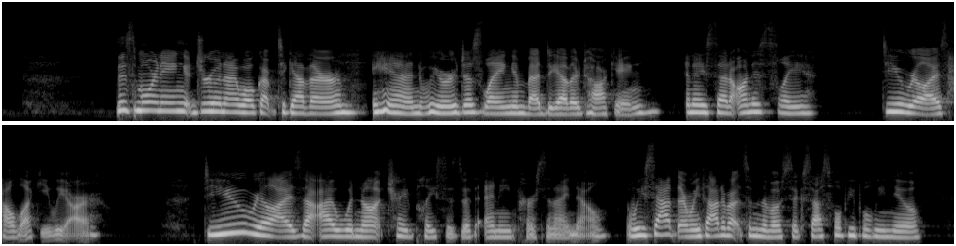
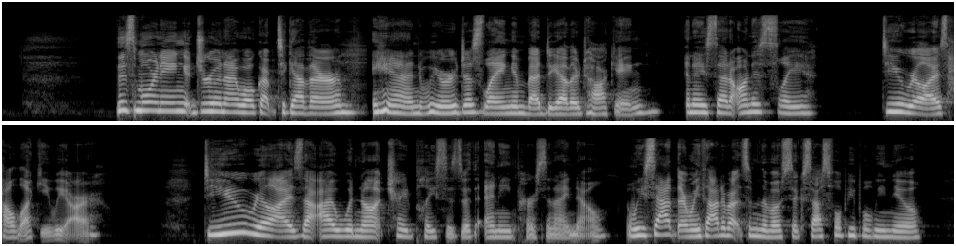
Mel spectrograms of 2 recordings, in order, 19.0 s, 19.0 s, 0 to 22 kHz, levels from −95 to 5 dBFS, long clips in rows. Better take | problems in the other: second | muffled; very; fading above 1.5 kHz

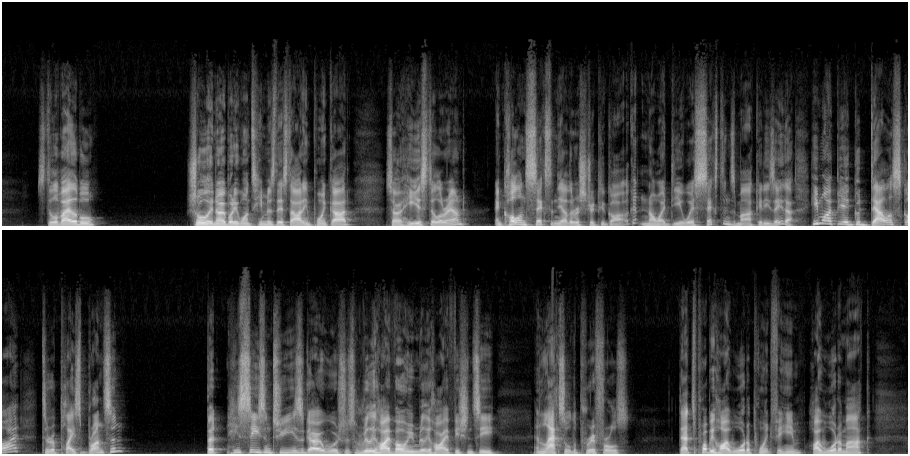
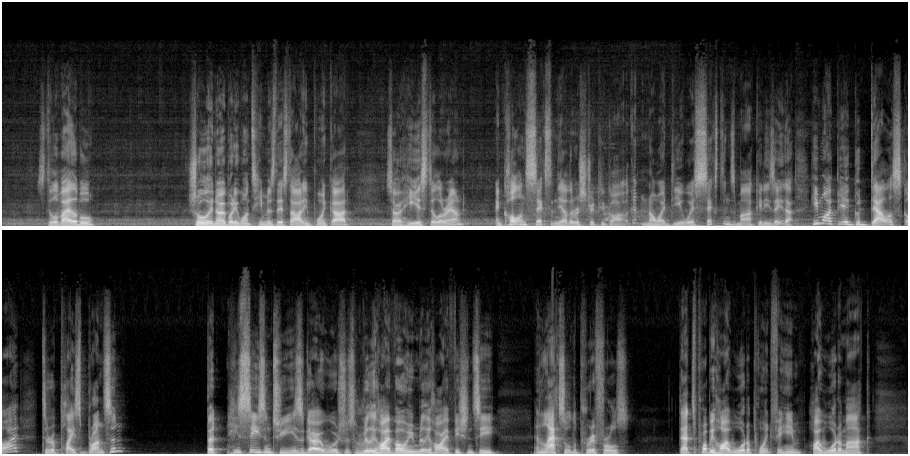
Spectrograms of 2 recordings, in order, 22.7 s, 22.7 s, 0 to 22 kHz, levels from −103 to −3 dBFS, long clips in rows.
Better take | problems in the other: first | household noises; faint; until 11 s; 25 dB below the speech

